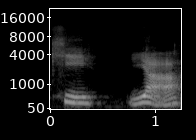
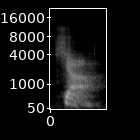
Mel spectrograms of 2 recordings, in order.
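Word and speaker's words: きゃ: So when you see this kya, it's not ki, ya, it's 1 syllable, that's kya, kya.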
